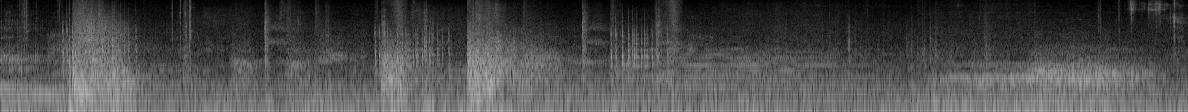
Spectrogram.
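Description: An Aimed Shot attack in World of Warcraft Vanilla fires as a few sharp bursts over game ambience, each crack loud and brief, spaced a couple of seconds apart with a lighter rattle between them.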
